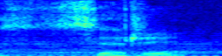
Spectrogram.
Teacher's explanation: Elle est fermée, postérieure et non arrondie.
